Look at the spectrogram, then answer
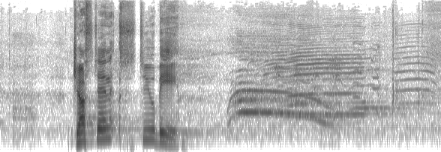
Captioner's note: audience cheering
